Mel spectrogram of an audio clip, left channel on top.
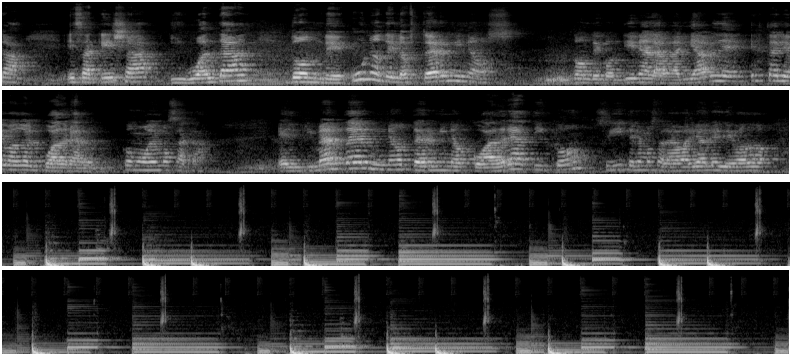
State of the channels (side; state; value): both; different; correlation 0.00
